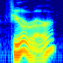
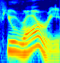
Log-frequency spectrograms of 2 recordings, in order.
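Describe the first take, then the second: First: The word ends without an extra vowel sound. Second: The word ends with an extra vowel sound. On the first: "I guess it's pronounced the same way" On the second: "the British people like to say furori"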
